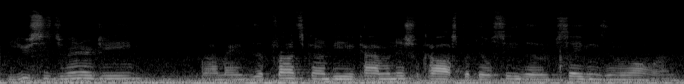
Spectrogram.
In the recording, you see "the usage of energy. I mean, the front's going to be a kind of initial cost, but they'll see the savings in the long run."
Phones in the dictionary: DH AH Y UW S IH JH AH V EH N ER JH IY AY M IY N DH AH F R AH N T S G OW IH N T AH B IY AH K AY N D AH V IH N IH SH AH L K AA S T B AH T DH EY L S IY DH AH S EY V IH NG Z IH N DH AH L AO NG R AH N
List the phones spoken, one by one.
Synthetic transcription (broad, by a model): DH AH Y UW S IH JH AH V EH N ER JH IY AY M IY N DH AH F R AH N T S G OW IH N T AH B IY AH K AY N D AH V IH N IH SH L K AA S T B AH T DH EY L S IY DH AH S EY V IH NG Z IH N DH AH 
